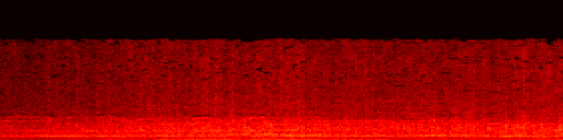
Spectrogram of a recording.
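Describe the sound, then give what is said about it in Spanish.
A steady, dense wash of clapping from a crowd welcoming a birthday guest, fairly loud and continuous for about three seconds, with a low humming tone shifting underneath. “Y ahora vamos a recibir con un caluroso aplauso al cumpleañero de hoy, al dueño de la radio.”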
